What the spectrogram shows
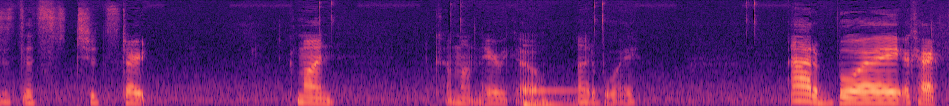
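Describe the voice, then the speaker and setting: A woman's voice: medium pitch, vocal fry, noisy background. A French Canadian woman, a native French speaker, chatting casually on a livestream and rambling with lots of fillers and restarts. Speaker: streamer. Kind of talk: casual livestream chat with viewers.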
